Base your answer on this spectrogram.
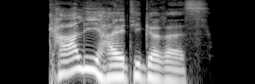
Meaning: strong/mixed nominative/accusative neuter singular comparative degree of kalihaltig
- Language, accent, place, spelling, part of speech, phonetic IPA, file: German, Germany, Berlin, kalihaltigeres, adjective, [ˈkaːliˌhaltɪɡəʁəs], De-kalihaltigeres.ogg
